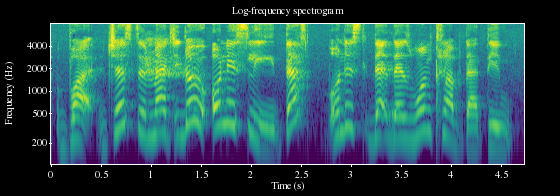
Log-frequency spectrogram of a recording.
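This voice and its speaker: A young woman, co-hosting a podcast in casual chat, telling animated stories and acting out what people said. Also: a little high, a little slow. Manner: animated storyteller, acts out quotes, laughs often. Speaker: podcast co-host.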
